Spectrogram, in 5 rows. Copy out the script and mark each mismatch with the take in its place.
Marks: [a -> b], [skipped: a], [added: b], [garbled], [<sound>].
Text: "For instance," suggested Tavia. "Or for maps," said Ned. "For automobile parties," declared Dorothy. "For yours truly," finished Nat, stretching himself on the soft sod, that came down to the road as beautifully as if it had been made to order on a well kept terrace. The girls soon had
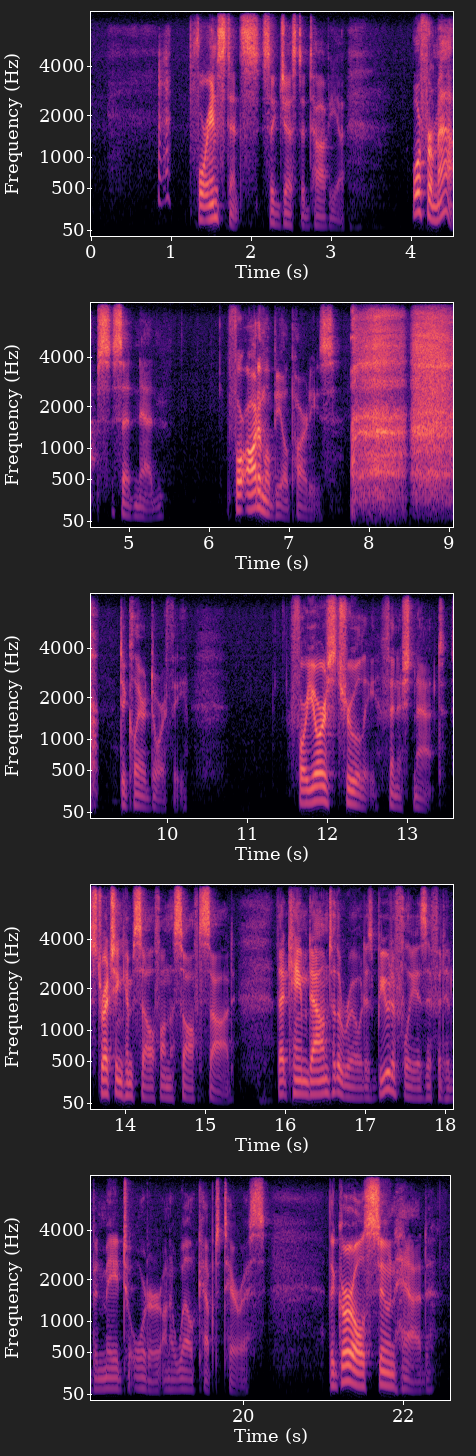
[laugh] "For instance," suggested Tavia. "Or for maps," said Ned. "For automobile parties," [breath] declared Dorothy. "For yours truly," finished Nat, stretching himself on the soft sod, that came down to the road as beautifully as if it had been made to order on a well kept terrace. The girls soon had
